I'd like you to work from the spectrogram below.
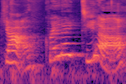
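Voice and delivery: high, loud, drawn-out approval; mock the coach's gushing agreement; imitating the coach. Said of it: "the coach was like".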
